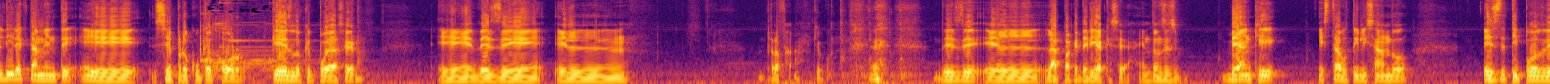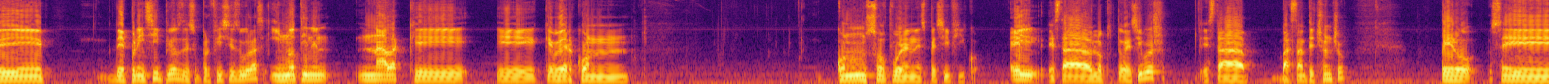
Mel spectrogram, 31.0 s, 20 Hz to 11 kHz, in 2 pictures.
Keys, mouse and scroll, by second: 0.5 scroll down 2, 1.0-1.8 scroll down 4, 1.8-2.2 scroll up 2, 4.3-7.9 drag, 9.2 middle click, 9.2 scroll down 1, 9.8 middle click, 10.9 middle click, 11.2 middle click, 11.2 scroll up 1, 11.8 middle click, 11.8 scroll down 1, 18.5 middle click, 18.6 middle click, 19.1 middle click, 19.6 middle click, 21.4-21.8 scroll down 2, 22.0-22.5 scroll down 5, 23.0-24.1 scroll down 2, 26.5-26.8 scroll down 1, 27.8-29.0 scroll down 5, 29.7-30.1 scroll down 1.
